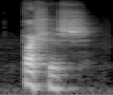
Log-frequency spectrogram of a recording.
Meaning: plural of pasje
- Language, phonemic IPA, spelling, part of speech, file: Dutch, /ˈpɑʃəs/, pasjes, noun, Nl-pasjes.ogg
